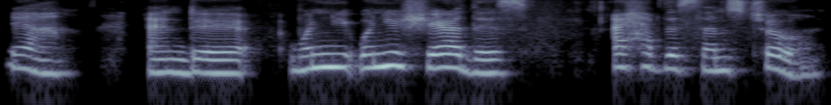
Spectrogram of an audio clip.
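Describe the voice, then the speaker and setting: Softly spoken Danish woman teaching. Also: mid-range voice. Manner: soft, unhurried, searching for words with restarts. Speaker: spiritual teacher. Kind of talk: webinar teaching.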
